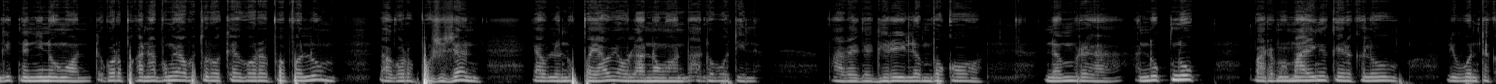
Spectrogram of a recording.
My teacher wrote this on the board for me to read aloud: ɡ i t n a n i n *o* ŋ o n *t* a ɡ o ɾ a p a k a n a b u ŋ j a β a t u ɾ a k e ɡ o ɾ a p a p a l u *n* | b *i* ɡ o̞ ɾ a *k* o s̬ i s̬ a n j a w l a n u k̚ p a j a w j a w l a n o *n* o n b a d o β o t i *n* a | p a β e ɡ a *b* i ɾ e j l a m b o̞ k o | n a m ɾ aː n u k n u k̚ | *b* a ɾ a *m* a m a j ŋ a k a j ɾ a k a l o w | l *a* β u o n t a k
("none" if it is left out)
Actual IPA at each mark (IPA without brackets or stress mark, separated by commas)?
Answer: o, t, m, a, p, ŋ, n, ɡ, b, m, i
